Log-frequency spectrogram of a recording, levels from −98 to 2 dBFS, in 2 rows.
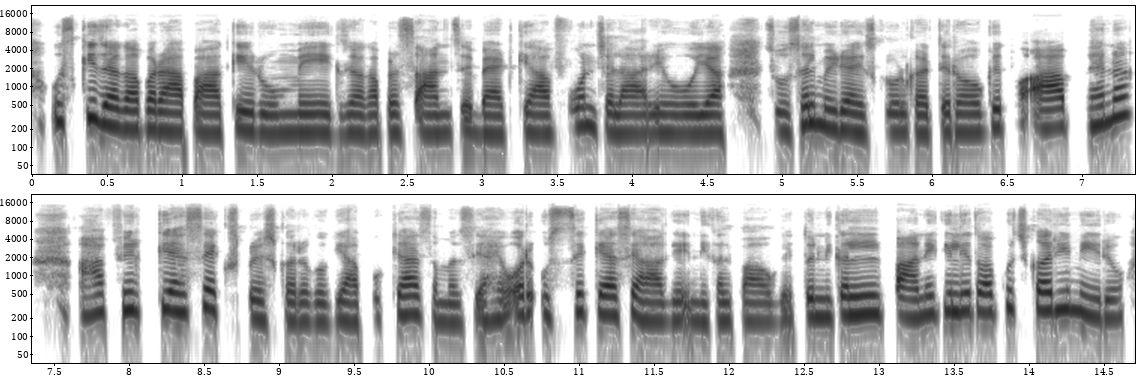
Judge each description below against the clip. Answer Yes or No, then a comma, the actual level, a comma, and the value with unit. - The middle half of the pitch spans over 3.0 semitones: Yes, average, 4.9 semitones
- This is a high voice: Yes, high, 195 Hz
